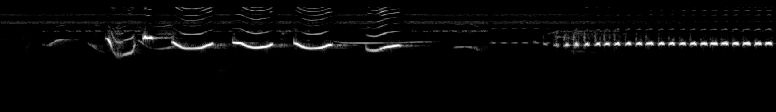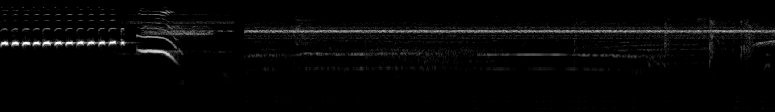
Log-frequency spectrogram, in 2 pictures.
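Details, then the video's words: Male sirtu lure song with warbled looping notes, then a steady rapid trill lasting nearly two seconds, a sharp descending slur, and a long thin high-pitched tone to the end. "SUARA PANCINGAN SIRTU JANTAN"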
